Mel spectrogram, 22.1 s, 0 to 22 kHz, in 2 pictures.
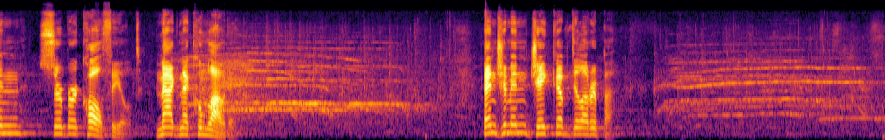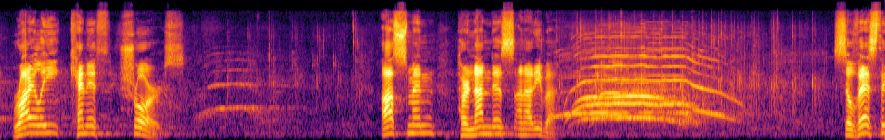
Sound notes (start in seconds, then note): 2.1 audience cheers; 2.5 audience applauds; 8.1 audience applauds; 8.2 audience cheers; 13.5 audience cheers; 13.6 audience applauds; 18.0 audience cheers; 18.0 audience applauds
